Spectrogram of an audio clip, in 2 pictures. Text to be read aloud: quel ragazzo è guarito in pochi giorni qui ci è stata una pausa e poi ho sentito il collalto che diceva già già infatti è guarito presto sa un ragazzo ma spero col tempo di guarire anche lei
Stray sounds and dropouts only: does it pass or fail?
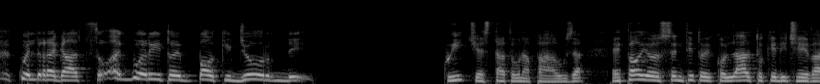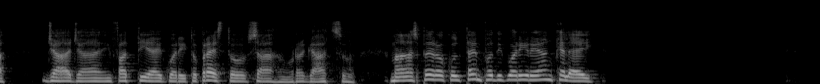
pass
